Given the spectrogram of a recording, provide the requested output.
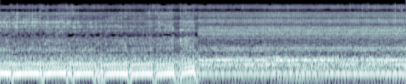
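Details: Grandpa's old tractor just restarted after the fuel was pulled, settling into a steady, even low chug with no knocks or misses. Normal, healthy idle.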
